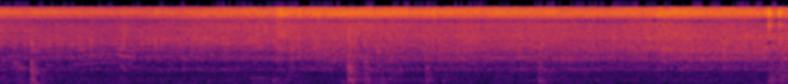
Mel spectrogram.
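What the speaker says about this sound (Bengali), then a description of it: "পেঁয়াজটা, রসুনটা ভালো করে ভাজা হয়ে গেছে। এইবার এর মধ্যে মাছগুলো দিয়ে দেবো।" Fish pieces sizzle in a pan of fried onion and garlic, a continuous close frying hiss with a few brief clinks and scrapes scattered through it, and no one speaks.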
